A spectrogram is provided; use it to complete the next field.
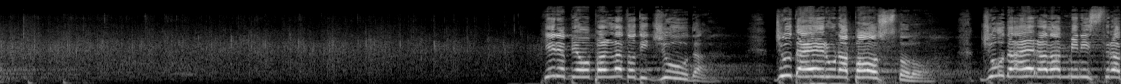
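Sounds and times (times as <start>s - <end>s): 
audience applauding: 0.0s - 5.6s
speech: 5.4s - 7.2s, 7.8s - 11.2s.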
